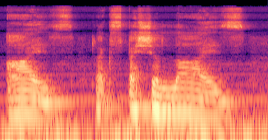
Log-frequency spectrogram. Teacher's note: to me, it doesn't sound like an S sound. It sounds like a Z sound.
